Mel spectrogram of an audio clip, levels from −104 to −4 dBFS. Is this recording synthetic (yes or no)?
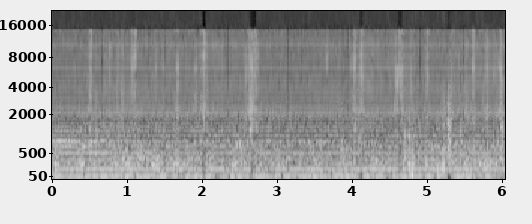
yes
